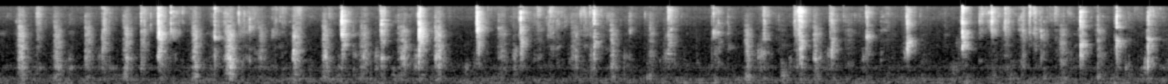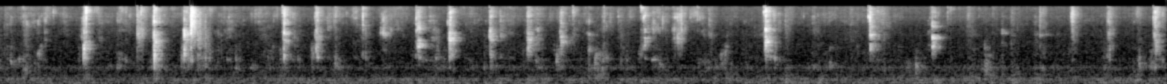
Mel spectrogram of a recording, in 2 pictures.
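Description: Close-up eating sounds of a person chewing fish curry with rice: many short, wet mouth clicks and smacks at an irregular pace.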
